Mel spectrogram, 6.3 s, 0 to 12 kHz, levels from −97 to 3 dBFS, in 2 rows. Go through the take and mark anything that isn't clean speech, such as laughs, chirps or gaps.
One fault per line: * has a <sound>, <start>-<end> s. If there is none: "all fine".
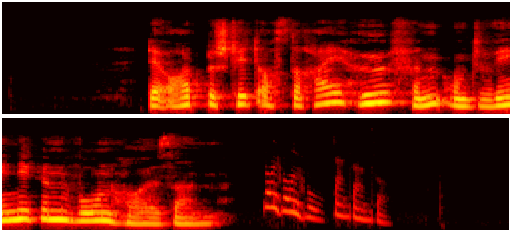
* has a chirp, 4.8-5.6 s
